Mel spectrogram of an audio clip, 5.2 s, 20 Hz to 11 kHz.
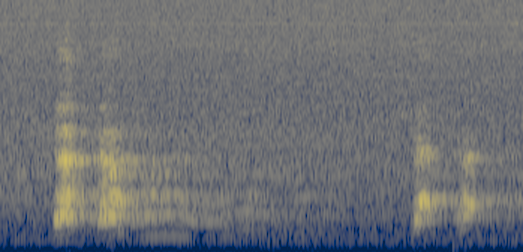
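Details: A dog, Rex, barking during the night on February 27, 2018: two quick barks in succession, a faint low tone, a three-second lull, then another paired bark, all over steady low hum.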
